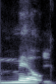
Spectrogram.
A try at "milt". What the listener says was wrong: No, milk with a T.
